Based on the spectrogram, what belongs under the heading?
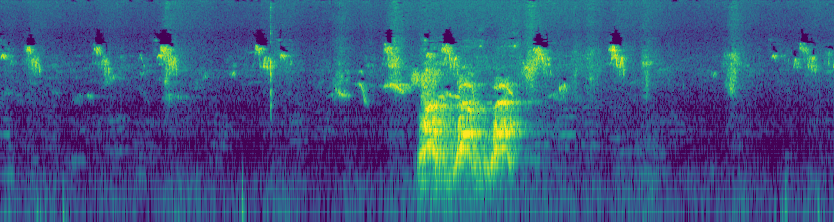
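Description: Small birds chirping, short high calls repeating throughout, with one louder animal call lasting about a second roughly four seconds in.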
